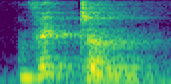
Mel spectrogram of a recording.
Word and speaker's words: victim: Victim.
